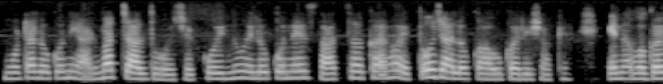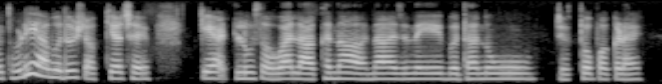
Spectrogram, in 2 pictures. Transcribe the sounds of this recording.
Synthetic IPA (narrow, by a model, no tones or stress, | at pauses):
moʈalokonia̰ɽmãt̚t͡ʃalt̪ũɦojt͡ʃʰekoinũelokonesat̪ʰsəɦkaɾɦojt̪od͡ʒalokoaʋũkəɾiʃəkeːnãbəɡʱaɾt̪ʰoɽiabəd̪ʱũʃəkjət͡ʃʰekeaʈlũsəʋalakʰnaənad͡ʒnebəd̪ʱanũ | d͡ʒət̪ʰːopəkɽaj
